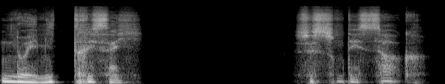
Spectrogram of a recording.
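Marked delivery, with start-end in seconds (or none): 2.9-4.3 put-on slow, breathless whisper of a scared girl; frightened whisper. A narrator's reading. Little girl whispering to herself, hidden in fear. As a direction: hush it as a private terrified thought. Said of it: "pensa-t-elle".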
